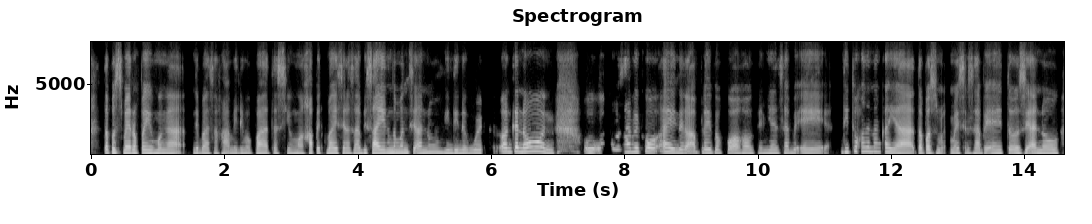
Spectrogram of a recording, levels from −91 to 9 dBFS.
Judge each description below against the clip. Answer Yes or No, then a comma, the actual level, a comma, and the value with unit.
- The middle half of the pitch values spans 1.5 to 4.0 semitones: No, average, 4.5 semitones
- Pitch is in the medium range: No, high, 205 Hz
